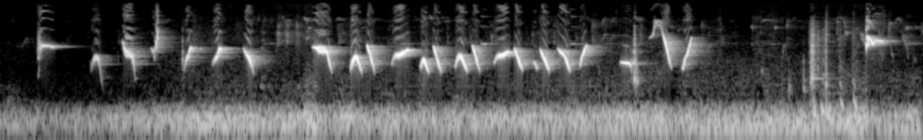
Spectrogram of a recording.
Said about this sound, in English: To persuade females to come close and admire his plumes, he sings the most complex song he can manage, and he does that by copying the songs of all the other birds he hears around him, such as the kookaburra. It's a very convincing impersonation.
